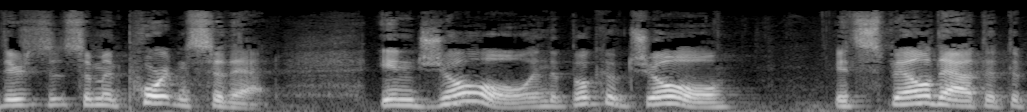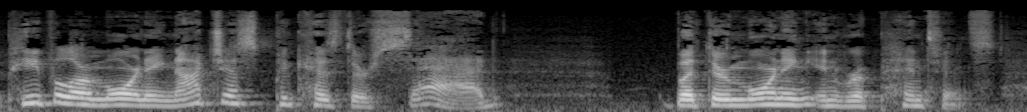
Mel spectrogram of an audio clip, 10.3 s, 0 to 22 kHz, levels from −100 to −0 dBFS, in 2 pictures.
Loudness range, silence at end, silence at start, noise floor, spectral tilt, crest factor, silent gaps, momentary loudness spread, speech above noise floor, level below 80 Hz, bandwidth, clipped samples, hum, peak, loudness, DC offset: 6 LU; 0.2 s; 0 s; -61 dBFS; -4.5 dB/octave; 20 dB; none; 15 LU; 36 dB; -64 dBFS; 15.5 kHz; under 0.1%; none; -4 dBFS; -25 LUFS; under 0.1%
